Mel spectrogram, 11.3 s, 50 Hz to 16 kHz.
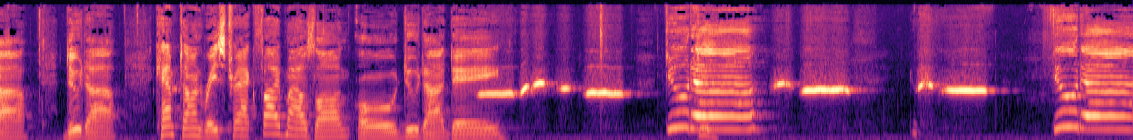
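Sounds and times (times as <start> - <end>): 
speech: 0.0 - 5.2, 6.6 - 7.6, 9.1 - 9.4, 10.5 - 11.3
woman whistling a short melodic phrase: 4.9 - 10.2.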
